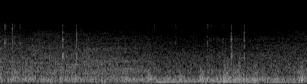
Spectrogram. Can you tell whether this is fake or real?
real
